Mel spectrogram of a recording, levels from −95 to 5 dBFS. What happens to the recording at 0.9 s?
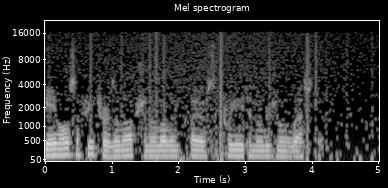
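At 0.9 s you're hearing overdone noise removal, present across the whole clip: bands near the noise floor get gated out, taking quiet parts of the voice with them and leaving twinkly near-silence.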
